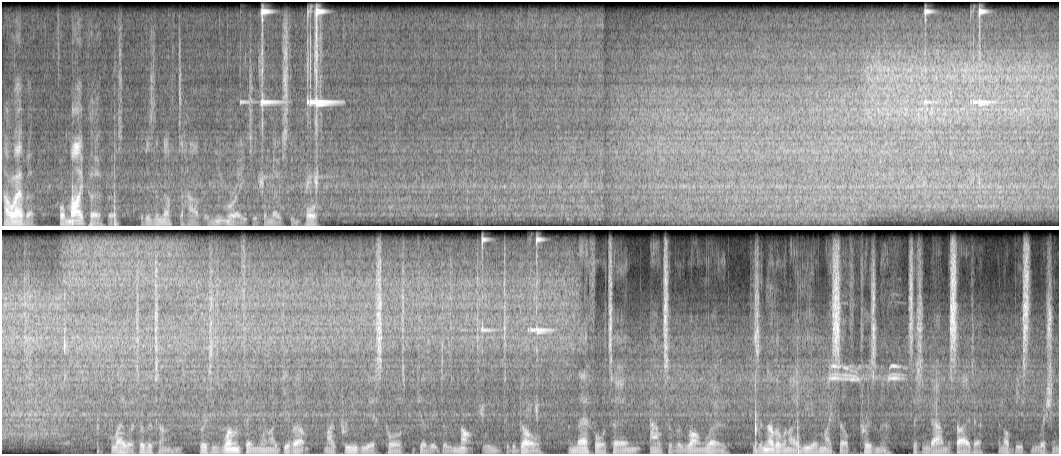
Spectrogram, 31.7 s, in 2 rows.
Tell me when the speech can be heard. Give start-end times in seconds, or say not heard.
0.0-4.8, 17.4-31.6.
